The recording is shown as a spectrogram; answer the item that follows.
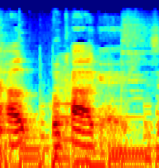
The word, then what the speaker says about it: Hokage: He's a Hokage. Did I say it correctly? – You did say it correctly.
